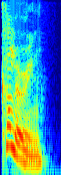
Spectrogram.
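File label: "colouring", British English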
